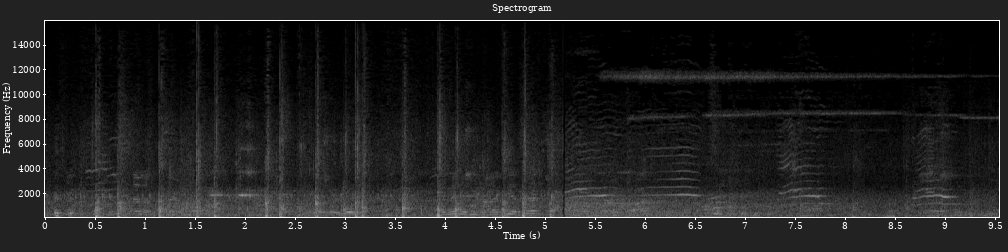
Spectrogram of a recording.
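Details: Cat in Malgrat de Mar scolding tourists: after clattering and voices, a run of short, rising meows repeated several times over background chatter and a steady high tone.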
